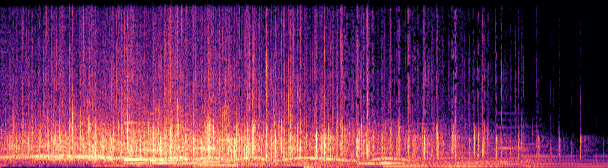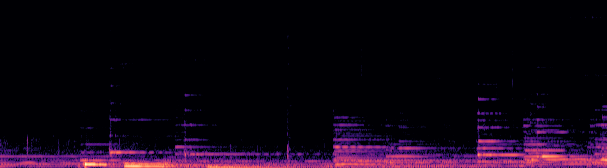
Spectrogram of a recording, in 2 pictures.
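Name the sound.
audience clapping and cheering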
